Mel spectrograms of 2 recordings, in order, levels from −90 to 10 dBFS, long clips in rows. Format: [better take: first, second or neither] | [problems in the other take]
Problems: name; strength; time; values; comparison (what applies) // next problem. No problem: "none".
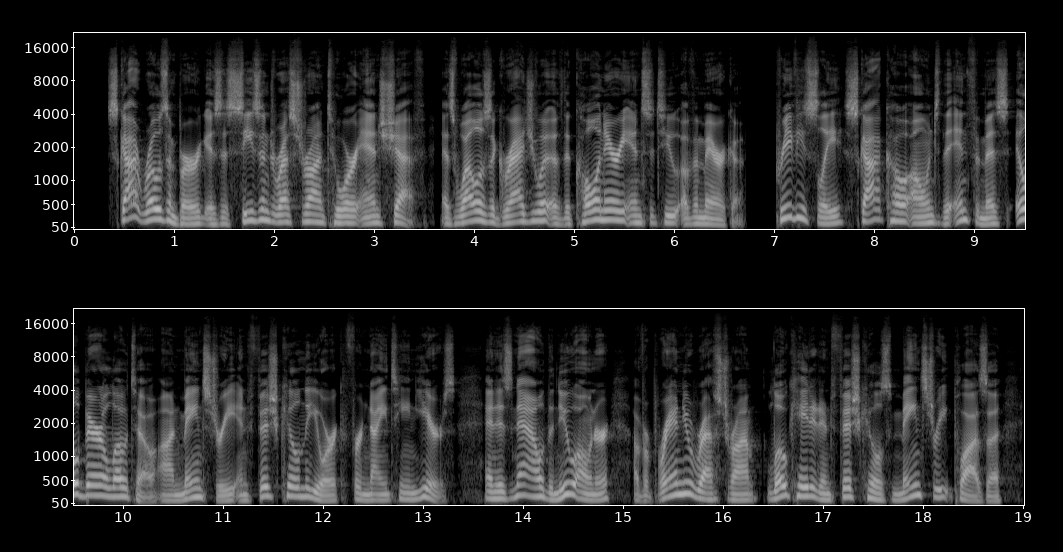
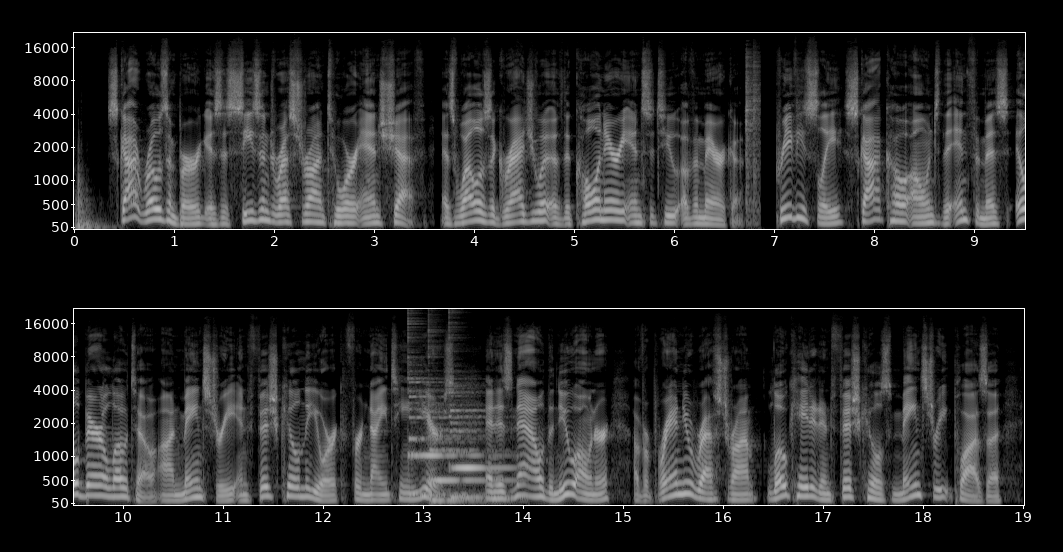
first | door banging; faint; at the start; peak 15 dB below the speech // keyboard typing; faint; at 6.5 s; peak 15 dB below the speech // alarm; loud; from 13 to 14 s; peak 2 dB above the speech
